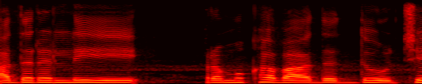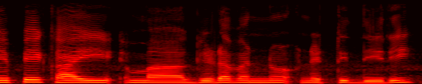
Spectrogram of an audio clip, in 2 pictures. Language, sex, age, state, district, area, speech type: Kannada, female, 45-60, Karnataka, Bangalore Urban, rural, spontaneous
